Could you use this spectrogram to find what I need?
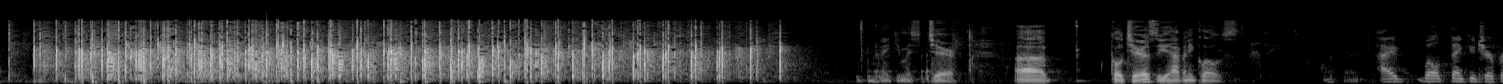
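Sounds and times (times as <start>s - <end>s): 
round of applause for retiring members: 0.0s - 8.1s
speech: 9.3s - 12.5s, 13.8s - 15.0s.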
